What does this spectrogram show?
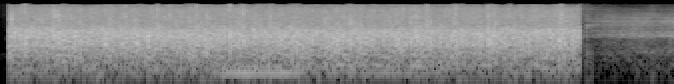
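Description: A burst of loud, dense applause from a group celebrating someone walking, steady clapping for about three seconds before cutting off abruptly into quiet.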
